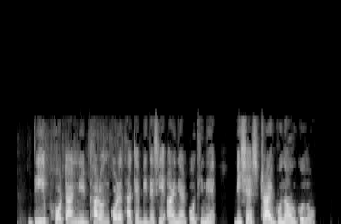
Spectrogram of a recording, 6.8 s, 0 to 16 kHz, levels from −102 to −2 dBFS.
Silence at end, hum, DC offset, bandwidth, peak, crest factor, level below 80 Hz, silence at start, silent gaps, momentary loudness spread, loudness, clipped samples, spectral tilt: 0.55 s; none; under 0.1%; 8 kHz; -4 dBFS; 20 dB; -70 dBFS; 0.55 s; 4.58-4.68 s; 10 LU; -22 LUFS; under 0.1%; -3.5 dB/octave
